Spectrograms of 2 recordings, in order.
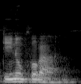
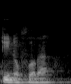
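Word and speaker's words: Ctenophora: देखिए निडेरिया और टीनोफोरा दोनों में सी साइलेंट है, कंफ्यूज मत कीजिएगा, निडेरिया और टीनोफोरा।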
